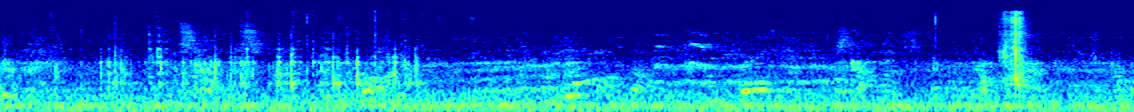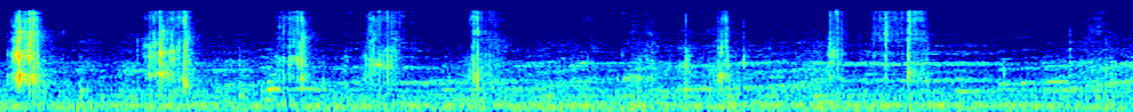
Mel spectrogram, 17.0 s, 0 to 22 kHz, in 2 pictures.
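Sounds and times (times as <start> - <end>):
crunchy food being chewed: 0.0 - 3.5, 7.4 - 17.0.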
